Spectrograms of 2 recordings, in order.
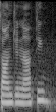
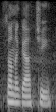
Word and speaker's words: Sonagachi: But that red light district, I think it's pronounced Sanjanati. Yeah. Sonagachi, that is an absolute hellhole.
